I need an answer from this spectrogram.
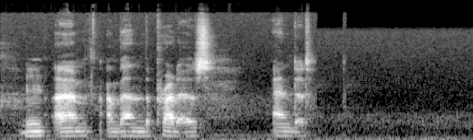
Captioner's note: none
